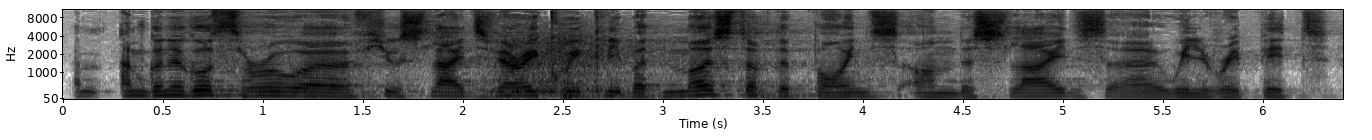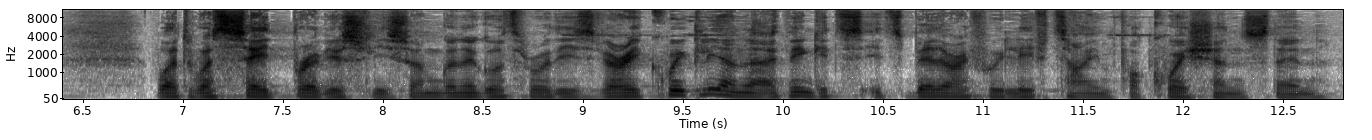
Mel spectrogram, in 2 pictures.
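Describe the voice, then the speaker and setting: A man's voice: medium pitch, fairly even intonation, normal speed, a little mellow. Middle-aged man from France in a hall. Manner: hesitant, many "uh" fillers. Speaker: panel speaker, company founder. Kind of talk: conference panel talk. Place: conference hall. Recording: long reverb of a hall.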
